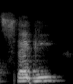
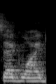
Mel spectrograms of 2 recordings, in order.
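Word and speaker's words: SEG-Y: new to me segway so that's that's pronounced i want to call it segi but it's segue data and stuff like x-ray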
